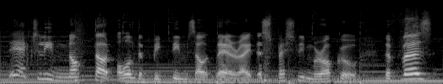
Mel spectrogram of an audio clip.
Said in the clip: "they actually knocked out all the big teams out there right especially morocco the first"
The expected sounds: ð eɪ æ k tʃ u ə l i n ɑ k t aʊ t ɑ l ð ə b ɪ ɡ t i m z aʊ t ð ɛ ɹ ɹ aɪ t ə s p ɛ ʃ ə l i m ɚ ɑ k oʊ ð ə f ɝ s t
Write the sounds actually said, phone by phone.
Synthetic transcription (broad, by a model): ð eɪ æ k tʃ u ə l i n ɑ k t aʊ t ɑ l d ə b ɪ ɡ t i m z aʊ t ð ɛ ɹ ɹ aɪ t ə s p ɛ ʃ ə l i m ɚ ɑ k oʊ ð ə f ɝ s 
